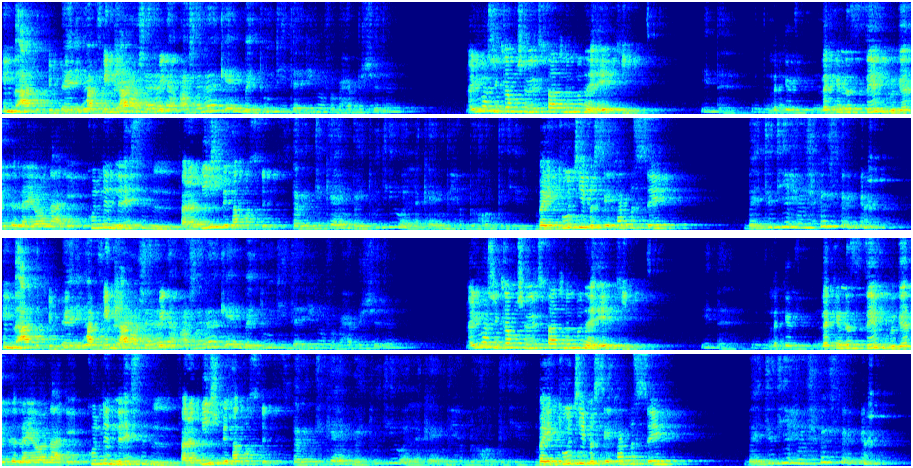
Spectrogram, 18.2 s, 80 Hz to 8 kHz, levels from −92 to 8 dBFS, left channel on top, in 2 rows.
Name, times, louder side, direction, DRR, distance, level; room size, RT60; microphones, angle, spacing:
voice 1, 0.0-0.6 1.0-1.3 4.7-6.3 7.7-11.8 14.4-15.7 17.7-17.8, right 1 dB, 15° right, -2 dB, 3.5 m, -27 dB
voice 2, 0.6-4.0 7.0-7.8 8.1-8.2 12.0-14.3 16.5-17.8, left 2 dB, 35° left, 0 dB, 4.7 m, -34 dB
11.0 x 10.0 x 9.8 m, 0.85 s
head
